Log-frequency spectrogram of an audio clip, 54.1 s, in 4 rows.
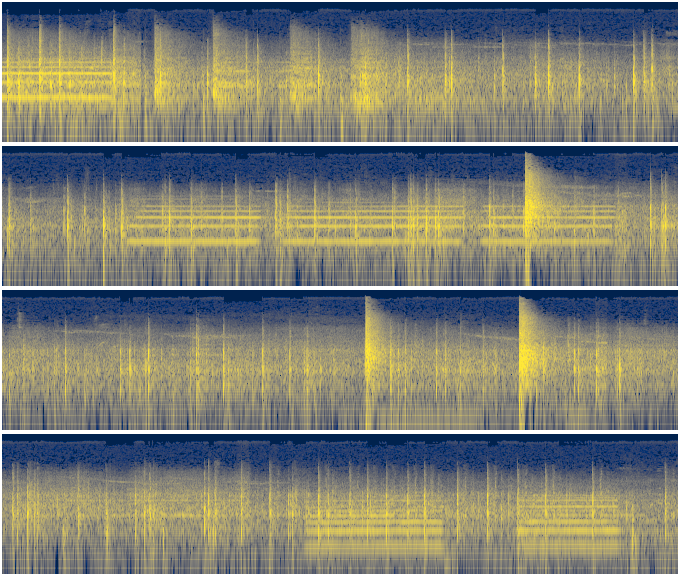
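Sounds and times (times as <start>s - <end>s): ship horns blasting: 0.0s - 2.8s, 4.3s - 6.3s, 15.9s - 26.1s, 46.6s - 54.0s
fireworks crackling pops: 0.0s - 54.0s
fireworks echoing bangs: 0.0s - 54.0s.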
